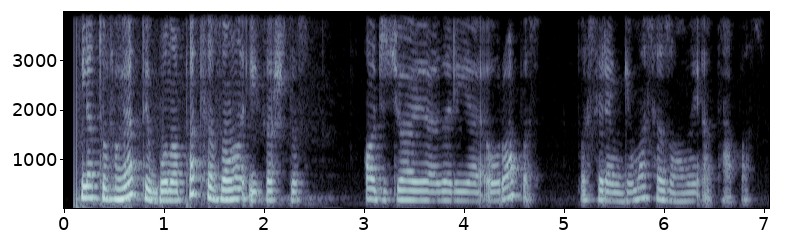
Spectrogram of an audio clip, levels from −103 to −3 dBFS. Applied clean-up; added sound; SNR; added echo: none; none; none; none.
